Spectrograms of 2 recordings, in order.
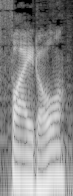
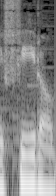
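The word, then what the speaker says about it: Fiedel: I think it is actually pronounced Fidel, although I think some people say Fetal, but I think it is Fidel.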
